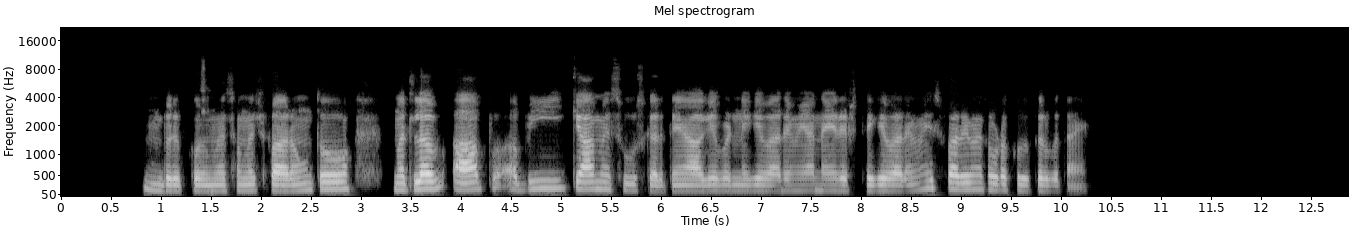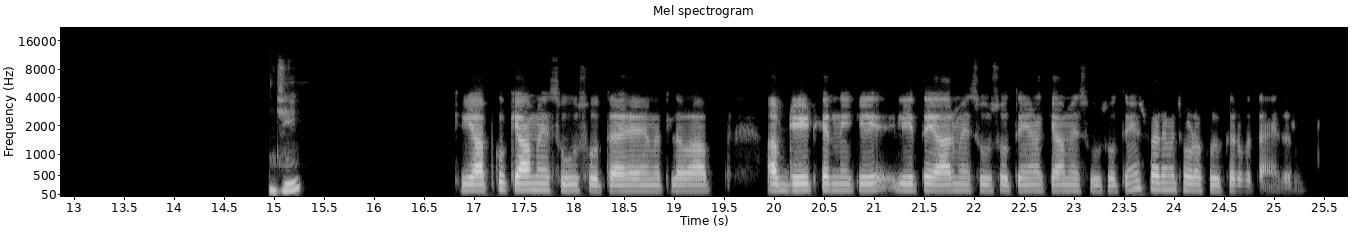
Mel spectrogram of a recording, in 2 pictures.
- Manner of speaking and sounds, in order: tapping; in English: "डेट"
- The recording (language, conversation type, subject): Hindi, advice, मैं भावनात्मक बोझ को संभालकर फिर से प्यार कैसे करूँ?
